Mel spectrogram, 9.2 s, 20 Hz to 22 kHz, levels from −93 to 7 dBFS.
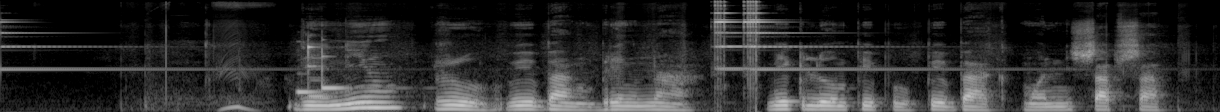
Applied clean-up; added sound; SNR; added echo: none; Bicycle bell; 9 dB; none.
